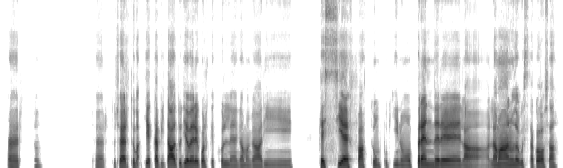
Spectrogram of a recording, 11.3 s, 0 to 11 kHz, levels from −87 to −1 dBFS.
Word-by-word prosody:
Certo. 195 0 -9 1.1
Certo, 185 +1 -15
certo. 190 -1 0
Ma 180 - -6
ti - - -5
è 205 - -1
capitato 185 -2 +2
di 200 0 -2
avere 180 -2 +4
qualche 175 -1 -7
collega 155 -2 -9
magari 145 -1 -9 0.5
che 185 -2 +3
si 180 +2 -6
è 165 -1 +8
fatto 160 0 -3
un 155 0 -10
pochino 150 -1 -10
prendere 155 -4 +3
la 145 -1 -4
la 155 0 0
mano 175 -1 +4
da 160 -1 0
questa 160 +2 -8
cosa? 175 -1 -2
165 Hz, 135 wpm, -22 LUFS, 150-180 Hz, 1.1 s, è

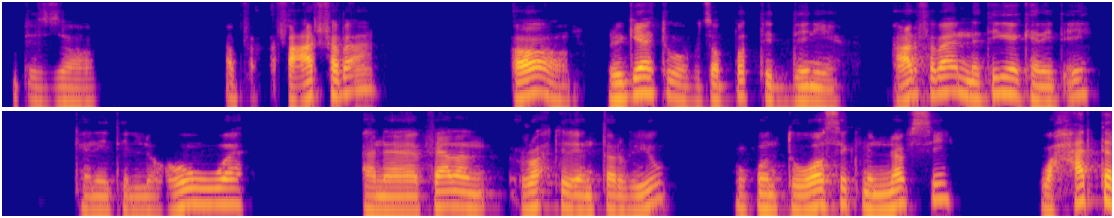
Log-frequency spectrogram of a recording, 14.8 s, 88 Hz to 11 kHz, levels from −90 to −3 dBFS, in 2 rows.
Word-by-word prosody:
بالضبط. 110 -1 -10 0.9
أف - - -7 0.3
فعارفة - - +5
بقى 100 +1 -1 0.9
آه، 150 -4 +7 0.3
رجعت 165 +6 +4
وضبّطت 125 +2 -4
الدنيا. 110 -2 -3 0.3
عارفة - - +3
بقى 180 +2 +5
النتيجة 170 +1 0
كانت 115 -6 -4
إيه؟ 160 +2 -7 0.6
كانت 110 -1 -7
اللي 110 0 -7
هو 155 +7 0 0.8
أنا 110 0 +1
فعلًا 130 +1 +1 0.2
رُحت 135 +1 0
الinterview 120 - -1 0.5
وكنت 120 0 -3
واثق 145 +5 +3
من 120 -1 +1
نَفسي، 165 +6 0 0.6
وحتى - - +4
125 Hz, 100 wpm, -25 LUFS, 115-150 Hz, 0.9 s, آه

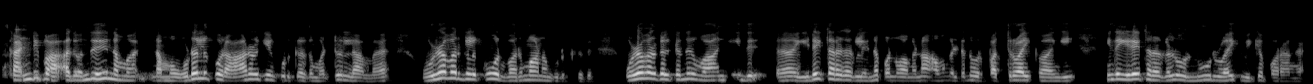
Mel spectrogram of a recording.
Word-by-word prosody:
கண்டிப்பா. 245 +5 +3
அது 200 - +1
வந்து 235 +5 +1 0.2
நம்ம 200 -3 -1 0.3
நம்ம 175 - -1
உடலுக்கு 260 +3 +4
ஒரு - - +1
ஆரோக்கியம் 225 -4 0
குடுக்கறது 180 -3 -9
மட்டும் 215 +7 -6
இல்லாம, 165 -5 -5 0.6
உழவர்களுக்கும் 255 -1 +4
ஒரு 205 - -1
வருமானம் 185 0 -2
குடுக்குறது. 420 - -18 0.4
உழவர்கள்டருந்து 250 -3 +5
வாங்கி 200 +2 -3
இது 400 - -2 0.3
அ - - -1 0.2
இடைத்தரகர்கள் 220 -5 +1
என்ன 215 +4 -5
பண்ணுவாங்கனா? 175 0 -5
அவங்கள்ட்ட 180 0 -12
இருந்து 195 -1 -6
ஒரு - - -27
1௦ 175 - -5
ரூபாய்க்கு 195 -2 +1
வாங்கி, 165 +1 -6 0.4
இந்த 245 - +4
இடைத்தரகர்கள் 220 -4 +3
ஒரு 170 - -8
100 210 +2 -6
ரூபாய்க்கு 180 -1 -4
விக்கப்போறாங்க. 155 -5 -12
200 Hz, 155 wpm, -22 LUFS, 180-240 Hz, 0.6 s, உழவர்கள்டருந்து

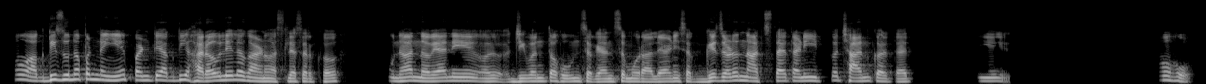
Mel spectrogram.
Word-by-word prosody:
हो, 230 - -4
अगदी 170 +6 +2
जुनं 225 +2 +2
पण 245 - +2
नाही 195 -3 +2
आहे, 215 - +1
पण 200 -1 0
ते 210 - +3
अगदी 195 +3 0
हरवलेलं 190 +6 +3
गाणं 150 -4 +2
असल्यासारखं 135 0 -2 0.5
पुन्हा 160 +1 +1
नव्याने 160 +1 +3
अ, 140 -4 -3
जिवंत 145 +3 0
होऊन 145 0 0
सगळ्यांसमोर 135 0 0
आलं 125 0 +1
आहे 135 - +2
आणि 145 0 -1
सगळे 135 +2 0
जण 170 +3 +2
नाचत 155 -2 -1
आहेत 165 0 +1
आणि 165 +1 +2
इतकं 170 +4 -7
छान 155 -1 +2
करत 140 -2 -2
आहेत, 130 0 -1
की 155 +3 -9 1.5
हो, 200 - -1
हो. 155 -6 -4
155 Hz, 165 wpm, -24 LUFS, 140-175 Hz, 1.5 s, ते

